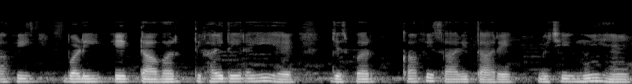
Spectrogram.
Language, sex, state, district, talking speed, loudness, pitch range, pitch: Hindi, male, Chhattisgarh, Balrampur, 150 wpm, -18 LUFS, 125-135 Hz, 130 Hz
